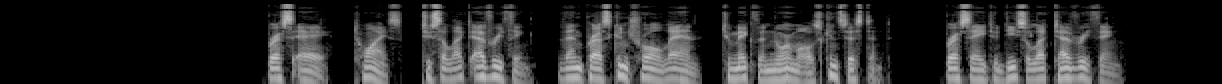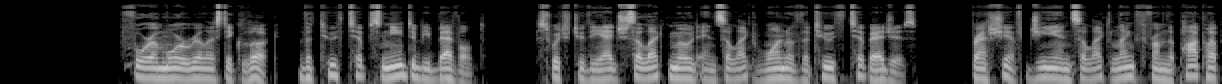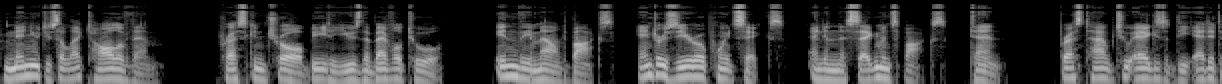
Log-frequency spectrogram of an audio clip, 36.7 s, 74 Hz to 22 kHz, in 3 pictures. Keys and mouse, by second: 0.8 a, 3.0 w, 4.1 middle click, 4.3 middle click, 5.6 a, 5.9 a, 7.6 ctrl+n, 10.1 a, 16.3-22.6 drag, 22.6 shift+g, 25.8 click, 27.1 ctrl+b, 30.5-32.5 drag, 35.7 Tab.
